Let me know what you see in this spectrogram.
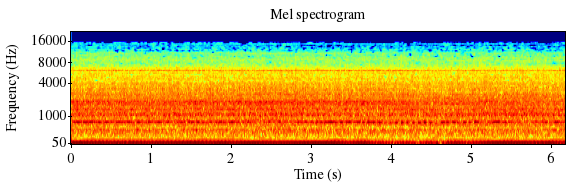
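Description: Citroën BX's Douvrin 'suitcase' four-cylinder engine idling steadily with the radiator cap off, while air is bled out of the cooling system after a thermostat change.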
